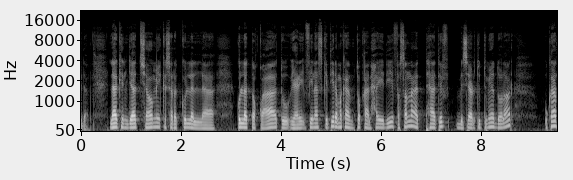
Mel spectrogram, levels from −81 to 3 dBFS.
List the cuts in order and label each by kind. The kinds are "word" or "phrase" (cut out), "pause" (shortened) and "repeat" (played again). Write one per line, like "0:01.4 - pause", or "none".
none

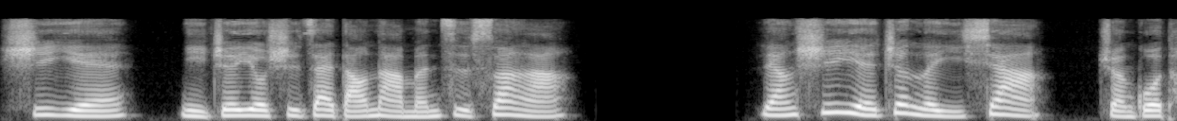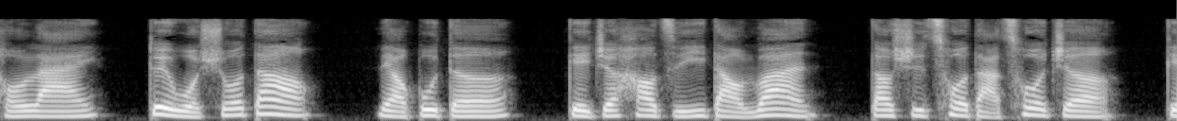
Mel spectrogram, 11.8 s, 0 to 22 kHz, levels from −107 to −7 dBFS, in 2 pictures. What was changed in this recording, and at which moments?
none

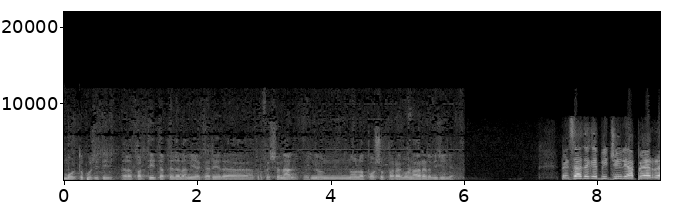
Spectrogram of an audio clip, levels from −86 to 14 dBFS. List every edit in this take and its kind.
0:01.6 - word
0:03.7 - word
0:05.4 - word

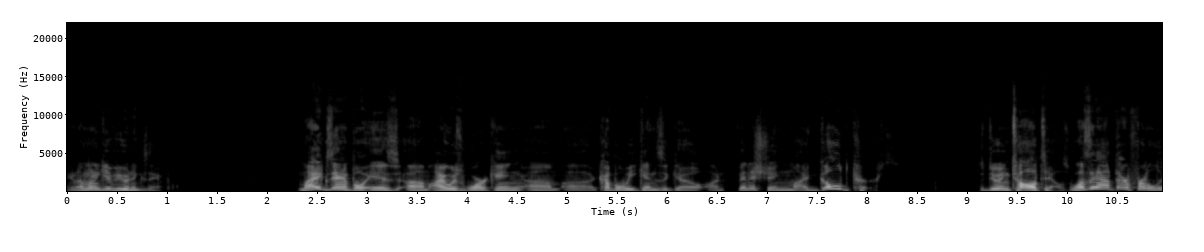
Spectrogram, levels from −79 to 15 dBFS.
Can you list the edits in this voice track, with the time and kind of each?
none

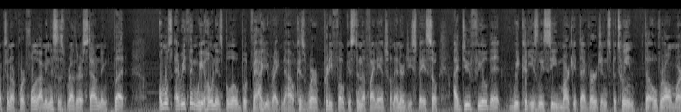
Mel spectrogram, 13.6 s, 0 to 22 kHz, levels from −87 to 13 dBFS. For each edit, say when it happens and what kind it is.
0:10.6 - word

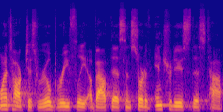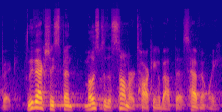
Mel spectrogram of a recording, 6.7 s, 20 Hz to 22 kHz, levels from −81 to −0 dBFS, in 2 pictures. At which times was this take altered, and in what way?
0:03.6 - pause

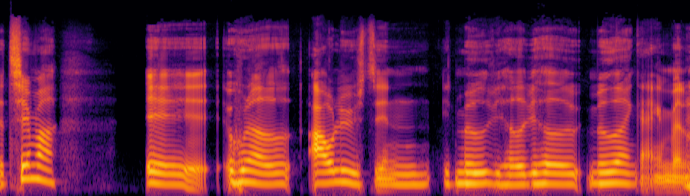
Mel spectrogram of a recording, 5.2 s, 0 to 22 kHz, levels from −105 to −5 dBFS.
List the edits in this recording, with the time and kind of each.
none

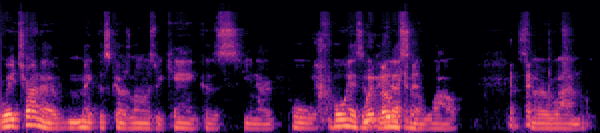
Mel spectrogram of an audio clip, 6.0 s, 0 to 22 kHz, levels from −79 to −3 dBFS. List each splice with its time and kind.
none

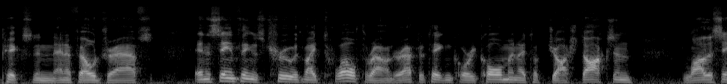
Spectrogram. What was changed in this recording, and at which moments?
none

